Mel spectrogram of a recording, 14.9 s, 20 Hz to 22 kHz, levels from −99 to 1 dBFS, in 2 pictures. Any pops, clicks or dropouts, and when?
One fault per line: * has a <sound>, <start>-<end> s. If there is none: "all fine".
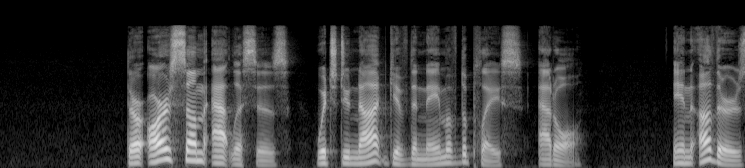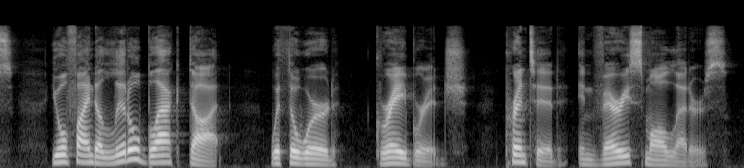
all fine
